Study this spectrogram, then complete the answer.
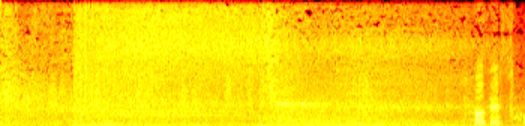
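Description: A loud magical blast bursts and roars.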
